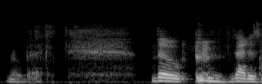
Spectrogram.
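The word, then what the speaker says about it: Råbäck: question is to be called robek note here pronounced something like robek though that is not his name it is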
